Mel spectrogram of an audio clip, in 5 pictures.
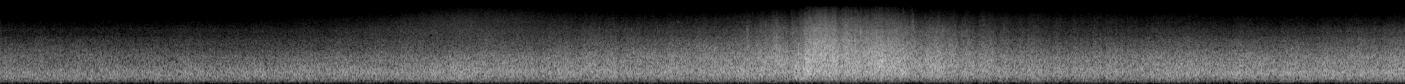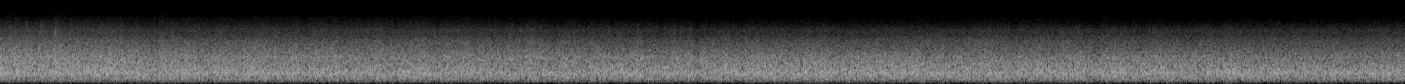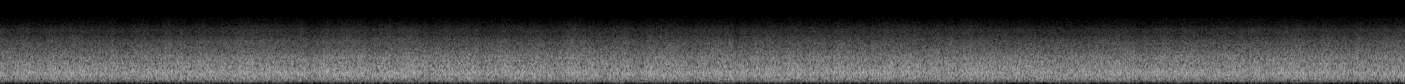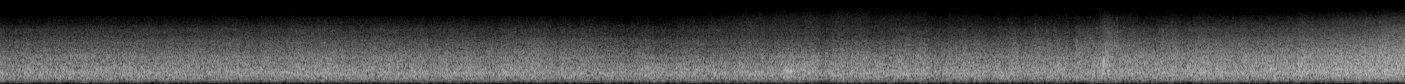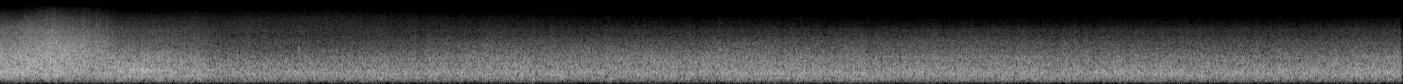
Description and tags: MAR OMAN
A close recording of small waves on a stoney beach in Oman. Nice crunch from the stones. (Mono 48-24; Rode NTG-2 Shotgun Mic/PMD 660 Marantz Portable Recorder.)
beach, dhofar, oman, waves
